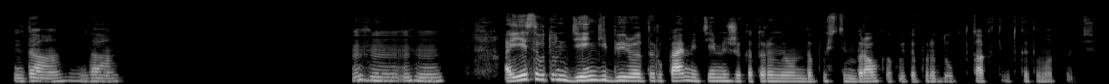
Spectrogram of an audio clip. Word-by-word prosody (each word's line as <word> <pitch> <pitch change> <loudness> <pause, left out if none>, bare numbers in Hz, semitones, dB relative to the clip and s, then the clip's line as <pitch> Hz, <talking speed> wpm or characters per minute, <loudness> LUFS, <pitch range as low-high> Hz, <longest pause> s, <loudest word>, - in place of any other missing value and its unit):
Да, 150 -1 -1
да. 145 -3 -6 2.3
Мгм. 185 0 -3 0.3
Мгм. 165 -1 -4 0.6
А - - +7
если 225 +8 +7
вот 225 0 -2
он 215 -4 +3
деньги 185 +5 +5
берет 170 -2 +2
руками 165 +1 +4
теми 160 +1 -1
же, 150 -2 -1
которыми 145 +1 -2
он, 140 0 -3
допустим, 140 0 -7
брал 140 +2 +3
какой-то 135 -2 -10
продукт, 135 -1 -9
как - - -2
ты - - -25
вот - - -20
к - - -24
этому 70 0 -9
относь - - -21
155 Hz, 135 wpm, -24 LUFS, 140-170 Hz, 2.3 s, А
